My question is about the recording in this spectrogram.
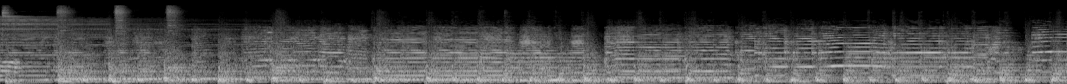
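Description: Amateur rock band playing live, electric guitars and drum kit, in an instrumental break of a rock song. From about three seconds in, a lead guitar line with bent notes rises over the rhythm guitars and steady drums.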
